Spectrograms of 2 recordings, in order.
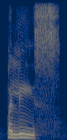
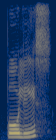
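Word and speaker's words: police: The next word is Pah-lees. It is not Poo-lice, but Pah-lees. The stress is not /l/ there.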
